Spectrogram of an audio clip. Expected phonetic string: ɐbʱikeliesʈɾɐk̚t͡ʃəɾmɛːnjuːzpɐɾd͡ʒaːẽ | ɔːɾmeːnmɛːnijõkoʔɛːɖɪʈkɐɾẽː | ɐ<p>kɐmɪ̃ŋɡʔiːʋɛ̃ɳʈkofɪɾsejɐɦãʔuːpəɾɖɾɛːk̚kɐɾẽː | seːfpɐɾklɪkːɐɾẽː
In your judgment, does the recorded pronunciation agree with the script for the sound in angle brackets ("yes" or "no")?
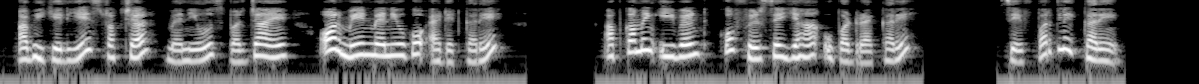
yes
